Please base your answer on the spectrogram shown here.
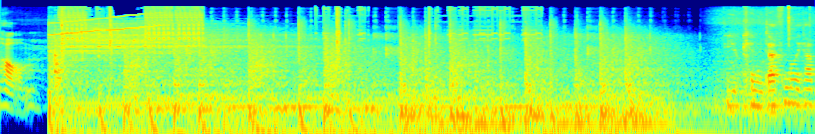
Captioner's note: drilling, sound effects, drum beat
